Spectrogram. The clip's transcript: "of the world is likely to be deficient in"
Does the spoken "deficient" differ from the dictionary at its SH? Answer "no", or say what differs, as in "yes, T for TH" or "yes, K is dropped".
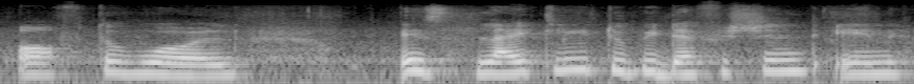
no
